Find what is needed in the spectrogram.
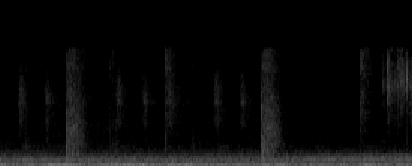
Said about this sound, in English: Sorry if you hear outside wind.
